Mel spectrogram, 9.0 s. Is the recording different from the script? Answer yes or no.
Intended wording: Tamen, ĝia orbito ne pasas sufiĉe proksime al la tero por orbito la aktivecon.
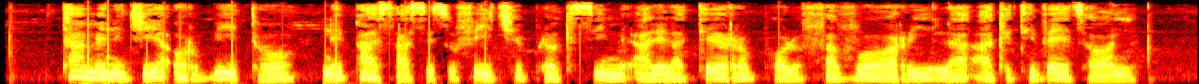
yes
